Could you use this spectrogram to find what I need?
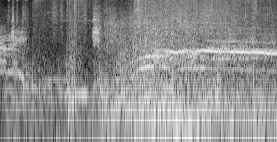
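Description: A fireball bursts with a roar.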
